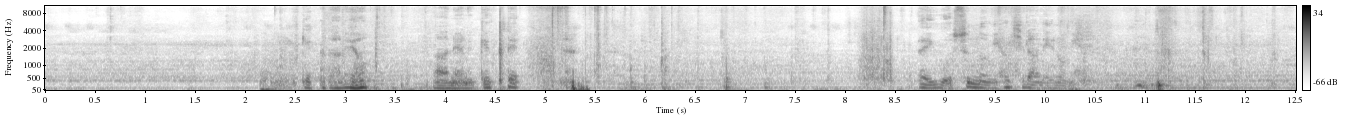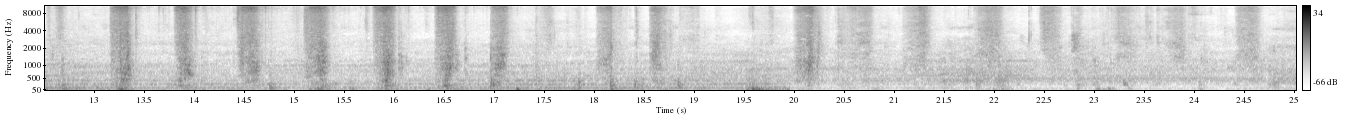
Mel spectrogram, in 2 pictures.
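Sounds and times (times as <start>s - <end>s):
footsteps walking: 3.2s - 4.0s, 4.8s - 7.7s, 10.3s - 14.1s.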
